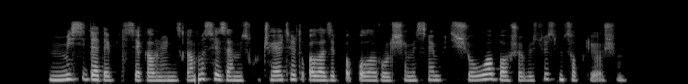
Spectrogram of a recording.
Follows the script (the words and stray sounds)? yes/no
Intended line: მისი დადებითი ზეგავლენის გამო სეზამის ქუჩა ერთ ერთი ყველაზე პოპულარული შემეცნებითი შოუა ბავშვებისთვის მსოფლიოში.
no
